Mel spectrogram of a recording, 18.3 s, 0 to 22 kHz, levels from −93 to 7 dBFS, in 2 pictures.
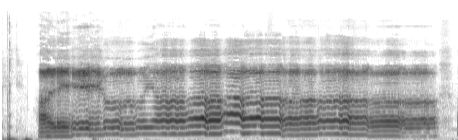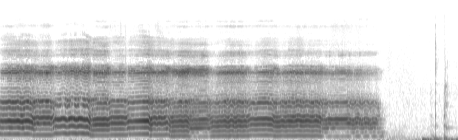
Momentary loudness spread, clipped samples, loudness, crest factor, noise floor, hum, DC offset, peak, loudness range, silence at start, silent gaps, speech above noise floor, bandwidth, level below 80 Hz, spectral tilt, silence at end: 10 LU; under 0.1%; -22 LUFS; 18 dB; -64 dBFS; none; under 0.1%; -6 dBFS; 7 LU; 0.15 s; none; 43 dB; 10.5 kHz; -56 dBFS; -5.5 dB/octave; 0 s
